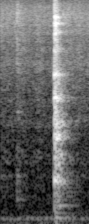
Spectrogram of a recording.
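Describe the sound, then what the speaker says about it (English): Scrambled eggs in a pan on a burner give a short, bright sizzle burst lasting about half a second, close and crisp, after a fainter hiss just before it. "And when you start hearing a lot of sizzling,"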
